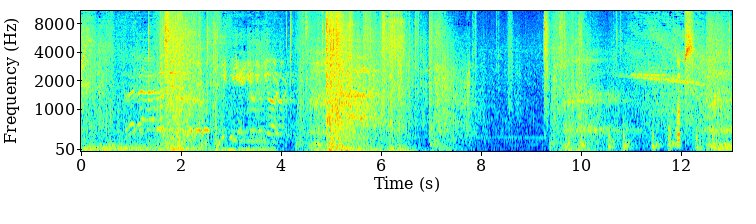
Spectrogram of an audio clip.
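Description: Grenade blasts in the World War II sniper game Sniper Elite V2, a series of heavy booming explosions with chaotic gunfire and game noise in between, loud and close, while players shout and talk over the action.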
